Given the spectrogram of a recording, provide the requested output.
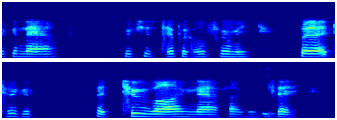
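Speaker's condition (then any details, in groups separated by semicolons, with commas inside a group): Parkinson's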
